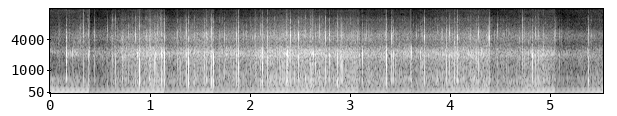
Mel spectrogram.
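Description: Graduating high school students giving themselves a round of applause, a steady crowd clapping with distinct sharp claps standing out over a moderate, fairly distant wash.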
